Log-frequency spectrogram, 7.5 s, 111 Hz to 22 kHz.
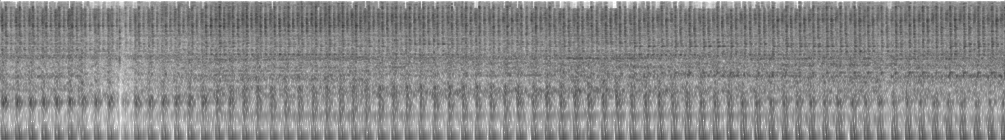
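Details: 1998 Yamaha Grizzly 600 4x4 ATV, repaired after it wouldn't go over 10–15 mph: crisp, even single-cylinder thumping, every firing clean with no clatter. Test drive easily reaches 55; running healthy.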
